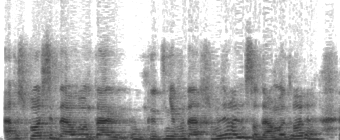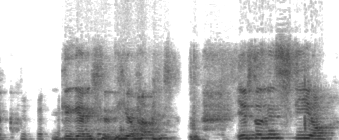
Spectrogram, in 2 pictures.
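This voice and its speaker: A woman's voice: mid-range voice, a little fast, crowd noise. A woman from Portugal with a Lisbon accent, an author speaking as a guest in a podcast interview, earnest and reflective, often restarting her sentences. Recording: roomy, dull lo-fi sound.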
